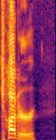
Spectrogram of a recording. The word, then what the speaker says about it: Qatar: But Qatar, C-U-T-T-E-R for Q-A-T-A-R is how you pronounce it.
